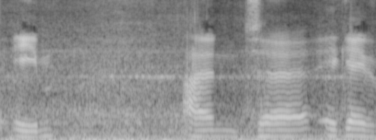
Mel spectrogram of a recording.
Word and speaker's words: Eyam: he rode through the village of iam pronounced eem and uh it gave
